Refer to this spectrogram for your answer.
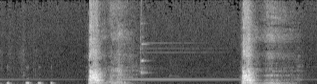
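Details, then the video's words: Great Dane giving four soft, low huffs in quick succession, then two loud, harsh barks about three seconds apart, a thin steady tone running in the background. "Great dane barking"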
